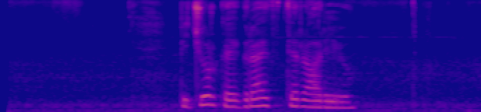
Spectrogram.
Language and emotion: Russian, neutral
